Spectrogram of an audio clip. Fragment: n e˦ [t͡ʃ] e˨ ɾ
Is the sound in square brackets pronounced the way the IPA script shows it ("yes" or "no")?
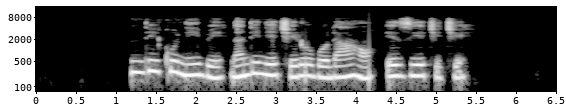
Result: yes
